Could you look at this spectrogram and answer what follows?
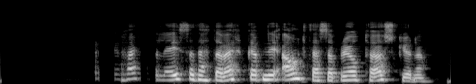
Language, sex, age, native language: Icelandic, female, 40-49, Icelandic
